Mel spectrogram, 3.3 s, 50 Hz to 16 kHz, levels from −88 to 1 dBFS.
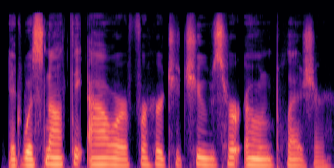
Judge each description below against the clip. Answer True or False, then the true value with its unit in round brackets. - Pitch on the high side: False (135 Hz)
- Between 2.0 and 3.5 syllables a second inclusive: False (4.9 syllables/s)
